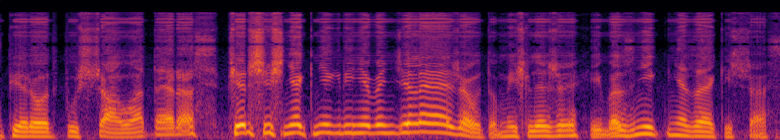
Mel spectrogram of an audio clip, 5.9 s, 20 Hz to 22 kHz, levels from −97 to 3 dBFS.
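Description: From start to finish a bright, metallic fizz follows the sound's level, about 20 dB below it, lowest between 6 kHz and 12 kHz. This is imaging from sample-and-hold upsampling: samples were repeated without smoothing, and the mirroring around 6 kHz fits a 12 kHz original rate.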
